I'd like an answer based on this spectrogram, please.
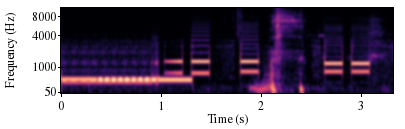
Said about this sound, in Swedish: Vi ringer till honom.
